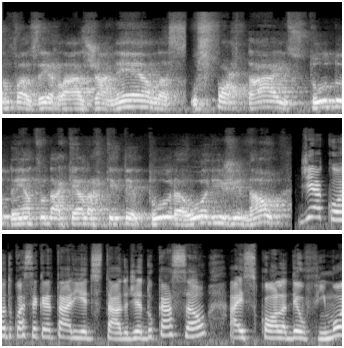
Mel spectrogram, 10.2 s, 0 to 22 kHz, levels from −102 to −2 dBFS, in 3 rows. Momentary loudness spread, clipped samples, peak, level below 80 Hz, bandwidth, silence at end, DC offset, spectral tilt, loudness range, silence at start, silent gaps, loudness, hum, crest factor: 6 LU; under 0.1%; -4 dBFS; -54 dBFS; 15.5 kHz; 0 s; under 0.1%; -5.5 dB/octave; 3 LU; 0 s; none; -14 LUFS; none; 10 dB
